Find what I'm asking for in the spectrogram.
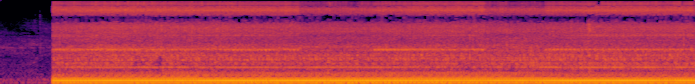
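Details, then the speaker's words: Jeep Gladiator manual transmission after throwout bearing replacement, now hard to get into first gear: steady droning tone with thin high squeal, unchanged through the run; drivetrain squeal from clutch or gearbox, source not pinned down. "So something was messed up in the transmission. So anyways, but I'll put those videos in now of the squealing so you guys can hear that."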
